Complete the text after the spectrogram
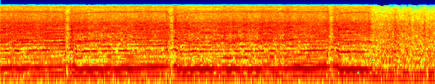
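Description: A racing car engine screams at high revs, dropping briefly with each gear change.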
